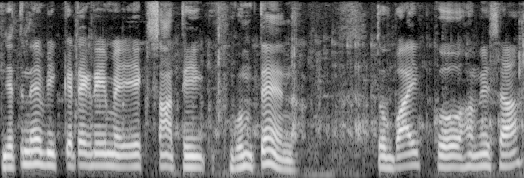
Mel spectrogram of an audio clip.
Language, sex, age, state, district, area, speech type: Urdu, male, 45-60, Bihar, Supaul, rural, spontaneous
